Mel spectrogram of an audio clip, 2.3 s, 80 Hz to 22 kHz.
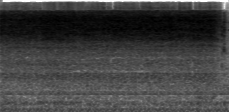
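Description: Steady, broad hiss of an airbrush spraying paint at 15 psi on a scale model, continuous and close, tapering off at the very end.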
